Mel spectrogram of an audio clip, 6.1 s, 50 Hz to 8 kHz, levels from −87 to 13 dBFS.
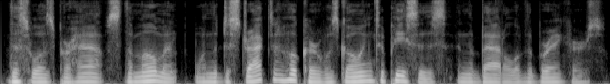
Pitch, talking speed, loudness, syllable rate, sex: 110 Hz, 185 wpm, -17 LUFS, 4.7 syllables/s, male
